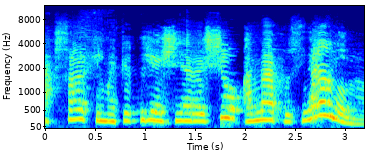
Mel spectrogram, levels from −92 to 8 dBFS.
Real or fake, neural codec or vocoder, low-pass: fake; codec, 44.1 kHz, 1.7 kbps, Pupu-Codec; 10.8 kHz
